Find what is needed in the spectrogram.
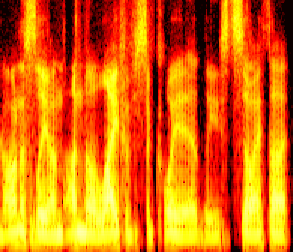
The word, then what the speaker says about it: Ssiquoya: And of course, Sequoia spelled his name S-S-I-Q-U-O-Y-A. So it's S-S-I-Q-U-O-Y-A, Sequoia. It's four syllables instead of three syllables.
